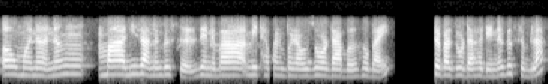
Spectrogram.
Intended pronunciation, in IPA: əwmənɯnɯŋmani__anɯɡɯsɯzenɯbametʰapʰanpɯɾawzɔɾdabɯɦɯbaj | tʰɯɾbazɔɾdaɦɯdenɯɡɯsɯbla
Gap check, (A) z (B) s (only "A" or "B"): A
